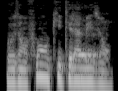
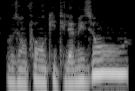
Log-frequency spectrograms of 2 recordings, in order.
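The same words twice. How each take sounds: First: The pitch drops at the end of the phrase. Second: The pitch stays up at the end of the phrase. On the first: The speaker has finished the statement. The speaker calls it wrong. "He doesn't say" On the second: More items in the list are coming. The speaker calls it right. "He doesn't drop in his tone"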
